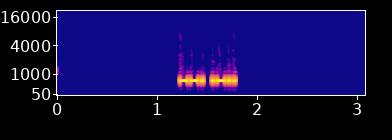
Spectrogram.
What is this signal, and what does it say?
Morse code, heard as a keyed tone, about 47 wpm, 700 Hz. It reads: GL
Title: Top 90 QSO Elements 45wpm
